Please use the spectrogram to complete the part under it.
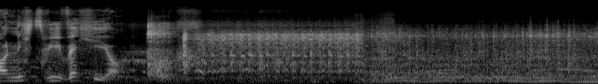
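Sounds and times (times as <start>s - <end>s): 
speech: 0.1s - 2.2s
car with a broken exhaust revving and driving off: 2.9s - 5.9s.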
